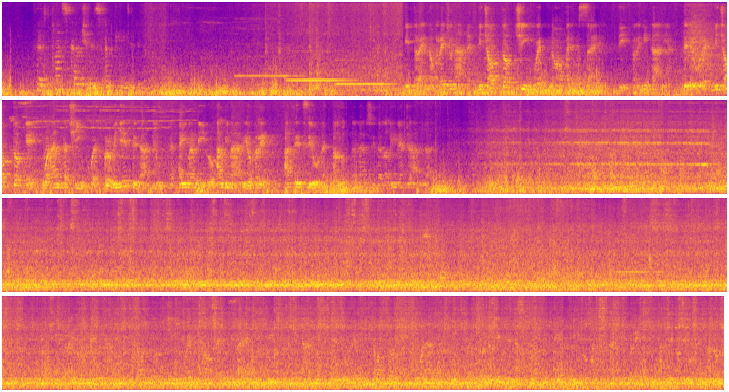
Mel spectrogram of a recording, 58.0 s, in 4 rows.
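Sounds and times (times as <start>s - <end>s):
freight train rumble: 0.0s - 57.9s
high steady whine: 4.6s - 8.5s
wheels clacking over rail joints: 28.8s - 57.9s.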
